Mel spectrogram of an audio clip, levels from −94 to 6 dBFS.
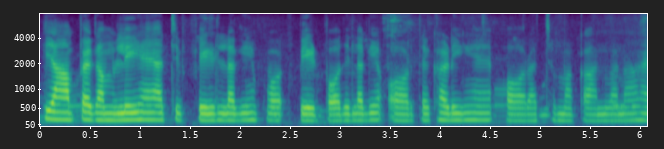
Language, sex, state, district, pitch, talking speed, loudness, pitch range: Hindi, female, Madhya Pradesh, Katni, 175 Hz, 185 wpm, -19 LUFS, 170-185 Hz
